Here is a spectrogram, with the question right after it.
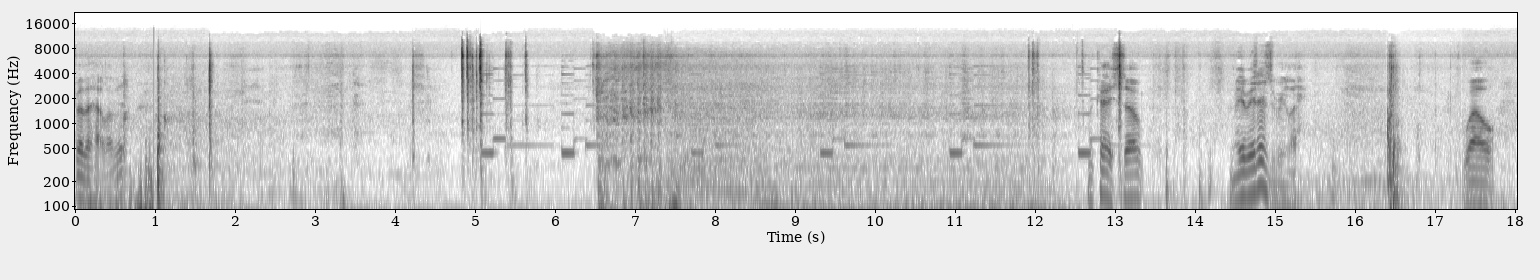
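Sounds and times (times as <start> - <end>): truck engine starting and running: 4.7 - 13.5.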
